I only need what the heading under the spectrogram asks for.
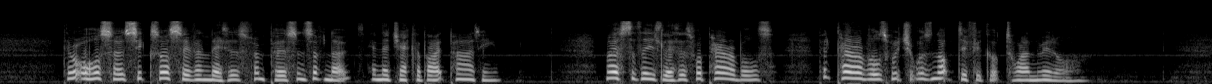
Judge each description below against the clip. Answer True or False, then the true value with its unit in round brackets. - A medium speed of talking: True (150 wpm)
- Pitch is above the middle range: True (225 Hz)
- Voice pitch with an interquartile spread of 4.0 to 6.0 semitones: True (4.5 semitones)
